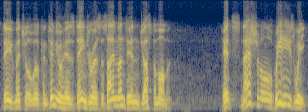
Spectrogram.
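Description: A man's voice: fairly high pitch, very animated, moderate pace. A man performing as a formal announcer on an old-time radio adventure show. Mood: brisk, formal. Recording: muffled vintage radio, loud music behind.

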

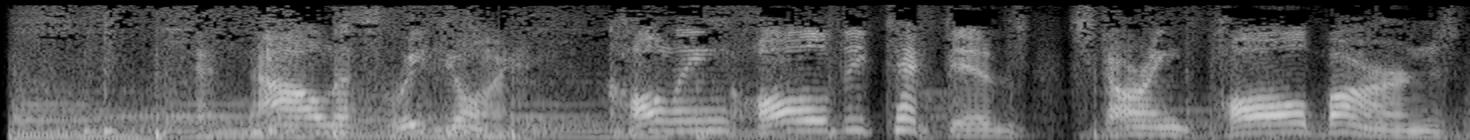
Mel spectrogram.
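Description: A man's voice: fairly high pitch, very animated, drawn-out words. A man announcing a radio show in scripted style. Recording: muffled old radio recording. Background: music.

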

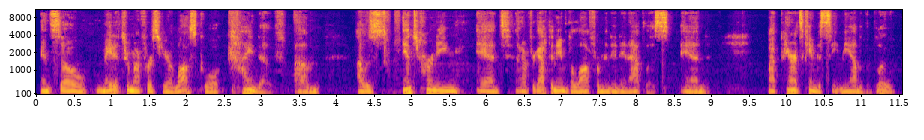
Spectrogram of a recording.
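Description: Husky American man in his forties. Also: low-pitched, normal speed, a bit bright, low-quality recording. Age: 40s. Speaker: interview guest, professional telling career story. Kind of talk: casual conversational storytelling.

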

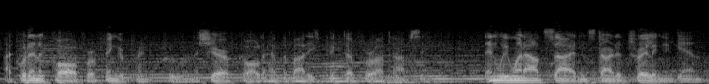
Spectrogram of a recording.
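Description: An actor playing a calm, shrewd Texas Ranger in a 1950s radio drama, speaking in a terse, deliberate way. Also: male voice, rumbling low, loud music behind the voice. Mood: measured narration. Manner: terse, deliberate, matter-of-fact. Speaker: lead actor and narrator. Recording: noisy, muffled 1950s radio recording.

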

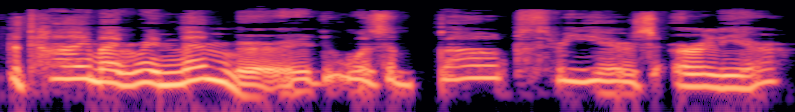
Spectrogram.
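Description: A man's voice: high voice, expressive, takes it slowly, vocal fry, warm tone, breathy edge, no room sound, voice pushed up, heavily acted. A man voicing an indignant, suspicious young brother who argues in an emphatic, exasperated way. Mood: accusing. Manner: emphatic, argumentative.

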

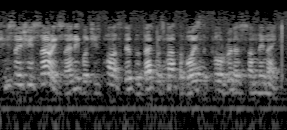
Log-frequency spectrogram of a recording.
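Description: An actor playing an eager, brisk, informal newspaperman heard through a telephone filter in a 1940s radio drama. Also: medium pitch, fairly bright tone, lo-fi sound. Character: eager male newspaperman phoning in a tip. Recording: thin phone voice on old radio.

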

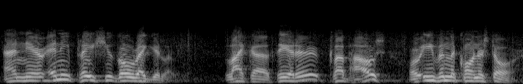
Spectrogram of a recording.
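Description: Fire chief, muffled radio. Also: male voice, fairly high pitch. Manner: instructive, clear-spoken, addressing children. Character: fire chief giving friendly safety advice to children. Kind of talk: old-time radio public-service address. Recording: muffled old radio recording.

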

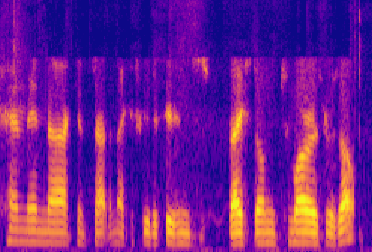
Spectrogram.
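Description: An Australian man, a racehorse trainer, speaks over a phone line that sounds thin and tinny. His delivery is flat and unhurried, padded with ums and uhs. The sound is dry with no room around it. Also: mid-range voice, dry recording. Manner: relaxed, plenty of ums and uhs. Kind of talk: phone interview.

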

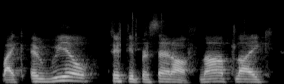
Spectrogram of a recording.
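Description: A man whose first language is French talks casually as a podcast guest. He gives practical advice in an earnest, steady way, with hesitant fillers and restarts while he searches for words. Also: mid-range voice, unhurried. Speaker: podcast guest, online store founder. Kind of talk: casual interview talk.

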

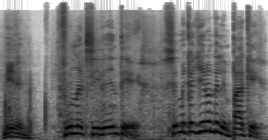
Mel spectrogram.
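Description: An actor playing a nervous, evasive school bus driver and drug dealer, pleading and defensive, in a crime audio drama. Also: male voice, sits high, wildly swooping pitch, a little slow, background noise, heavily acted. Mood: panicked pleading.

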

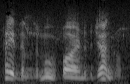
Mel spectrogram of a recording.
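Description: An earnest plantation heir in a vintage radio drama. His mid-pitched voice rises and falls in a lively way, over faint recording noise. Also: brisk, low-quality recording. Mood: earnest, explaining. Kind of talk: 1930s radio acting.

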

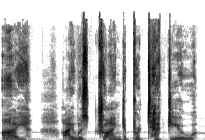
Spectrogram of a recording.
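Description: A woman voicing an older, dying mother superior in a dark fairy tale, halting and pleading, by turns fanatical and remorseful. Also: mid-range voice, lively intonation, slightly rough, soft background music, full character voice. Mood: stammering, defensive.

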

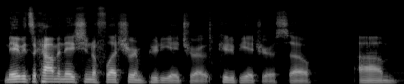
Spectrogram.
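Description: A man's voice: sits low, fairly quick, clean tone, no room sound, clean studio sound. A man giving casual soccer analysis as a guest, hesitant and working through his thoughts as he talks. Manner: hesitant, thinks aloud, hedges. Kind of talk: casual sports discussion.

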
